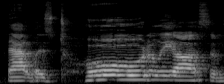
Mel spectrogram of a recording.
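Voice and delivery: loud delighted monster voice; excited. A narrator's reading. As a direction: burst out with joy. Grover thrilled after rescue.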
